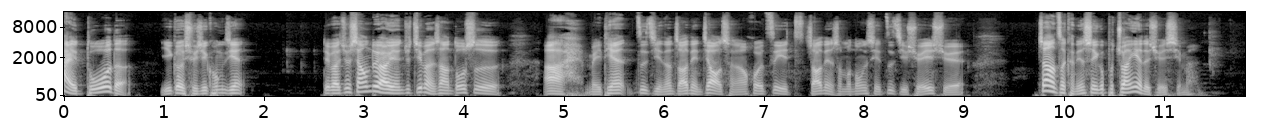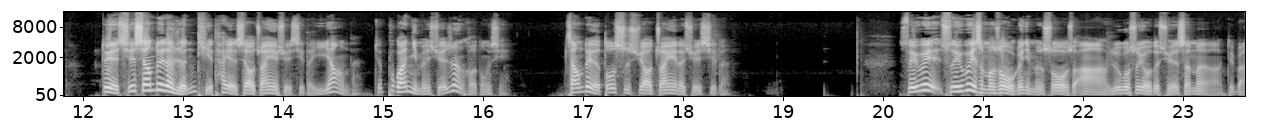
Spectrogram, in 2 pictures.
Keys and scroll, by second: 0.8 ctrl+z, 1.3 ctrl+d, 5.0 space, 5.3 space, 11.3 space, 14.2 space, 15.7 space, 17.2 space, 18.0 space, 18.1 x, 20.9 space, 22.1 space.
